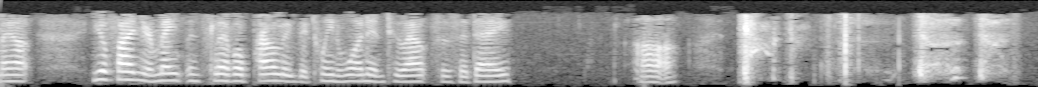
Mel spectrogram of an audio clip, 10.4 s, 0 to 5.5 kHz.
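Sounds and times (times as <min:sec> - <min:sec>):
speech: 0:00.1 - 0:05.2, 0:06.3 - 0:06.8
dry tickly cough: 0:07.4 - 0:10.3.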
